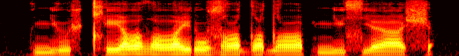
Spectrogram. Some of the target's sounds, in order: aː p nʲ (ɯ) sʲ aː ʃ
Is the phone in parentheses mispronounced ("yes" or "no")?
no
